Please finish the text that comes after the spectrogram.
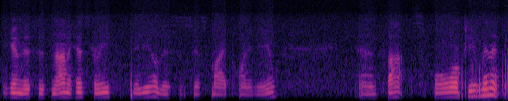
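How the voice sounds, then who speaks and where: A man with a fairly low voice hosts a loose, casual monologue. He speaks tentatively, wandering off and correcting himself. There is some faint noise on the recording. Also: dark tone. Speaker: host of a show of personal thoughts. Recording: clearly noisy background with clicks.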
